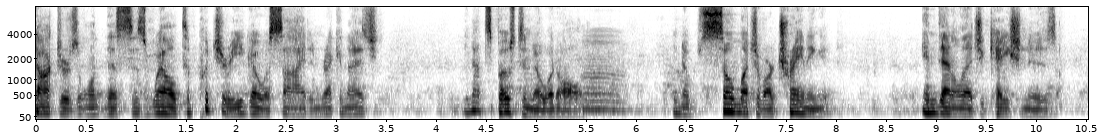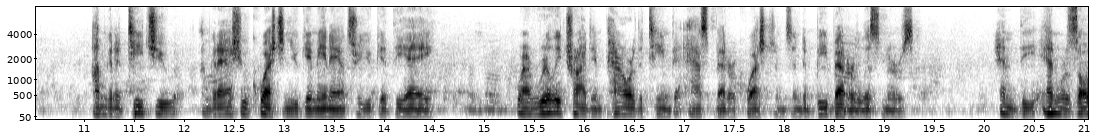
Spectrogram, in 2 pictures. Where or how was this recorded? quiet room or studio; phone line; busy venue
busy venue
